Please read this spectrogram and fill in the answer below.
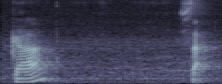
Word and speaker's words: casa: Si la mayor fuerza de voz fuese en la última sílaba, se dijese casa.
